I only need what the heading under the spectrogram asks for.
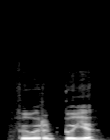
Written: Fuaran Buidhe

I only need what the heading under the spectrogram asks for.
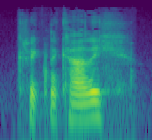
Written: Creag na Caillich

